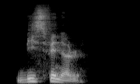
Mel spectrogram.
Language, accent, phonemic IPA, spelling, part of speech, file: French, France, /bis.fe.nɔl/, bisphénol, noun, LL-Q150 (fra)-bisphénol.wav
- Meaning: bisphenol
